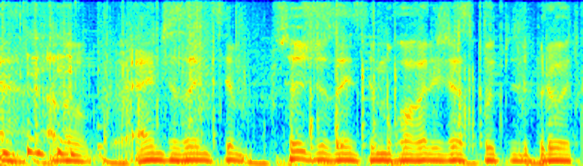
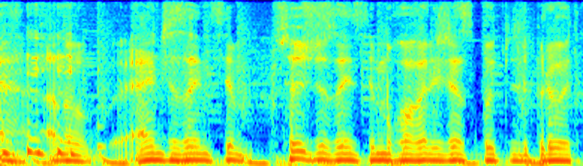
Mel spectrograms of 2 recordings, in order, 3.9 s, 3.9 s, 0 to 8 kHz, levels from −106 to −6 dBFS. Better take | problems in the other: second | background sound (Walk, footsteps); 15 dB below the speech

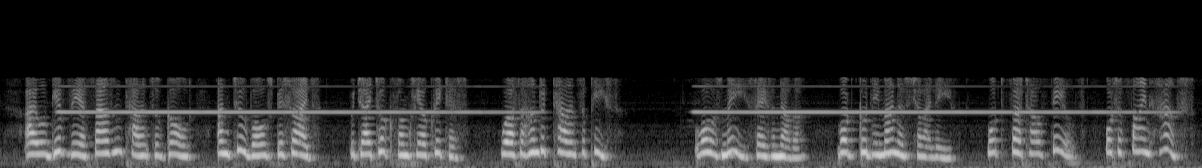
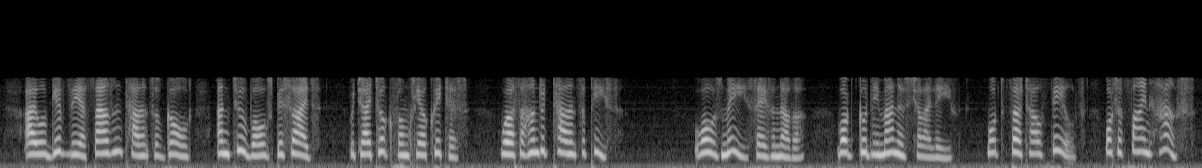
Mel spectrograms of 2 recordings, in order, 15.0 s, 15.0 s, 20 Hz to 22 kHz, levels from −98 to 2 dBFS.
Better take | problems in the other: second | background sound (Wind instrument, woodwind instrument); 15 dB below the speech // room echo; dies away in 0.5 s

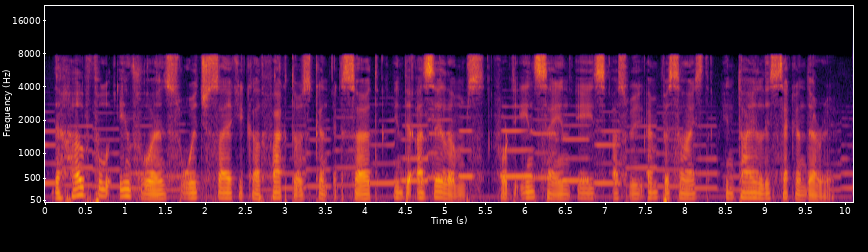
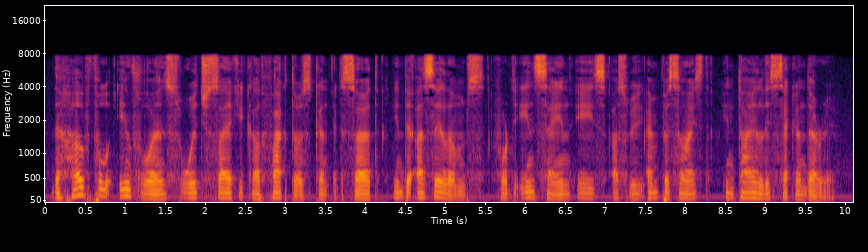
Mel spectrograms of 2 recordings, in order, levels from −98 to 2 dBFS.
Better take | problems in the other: second | background sound (Wind instrument, woodwind instrument); 12 dB below the speech

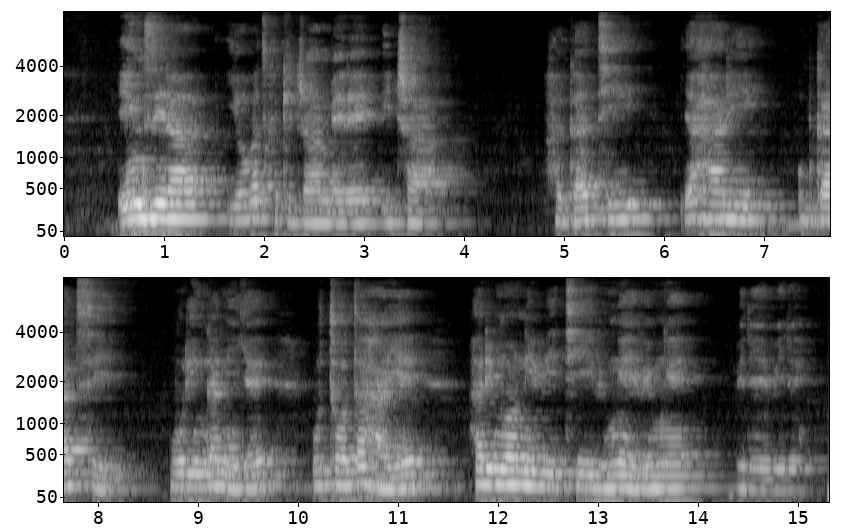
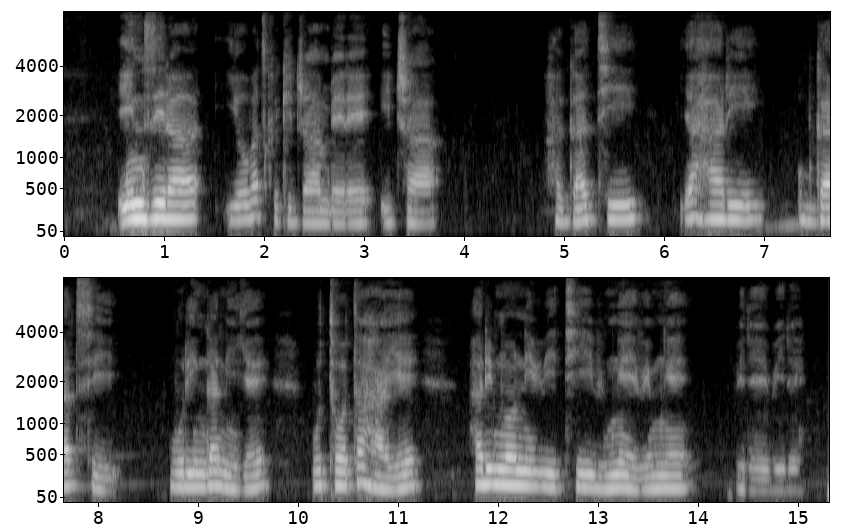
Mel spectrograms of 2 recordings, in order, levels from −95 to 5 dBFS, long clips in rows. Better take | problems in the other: second | room echo; dies away in 0.6 s

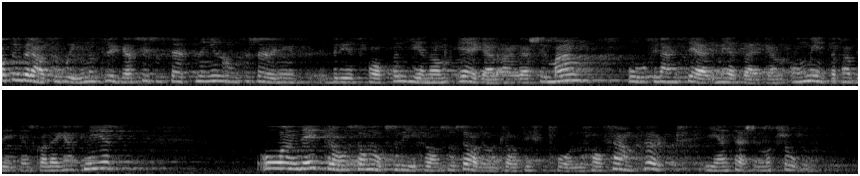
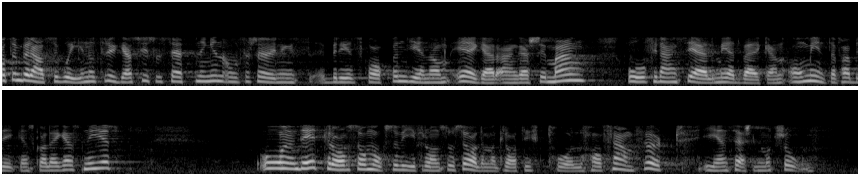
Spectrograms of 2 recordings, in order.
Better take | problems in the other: second | room echo; dies away in 1.9 s

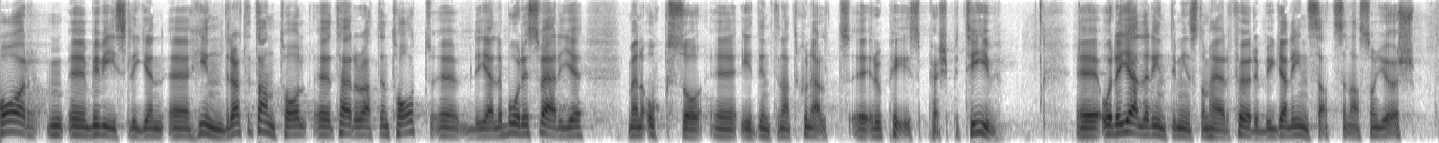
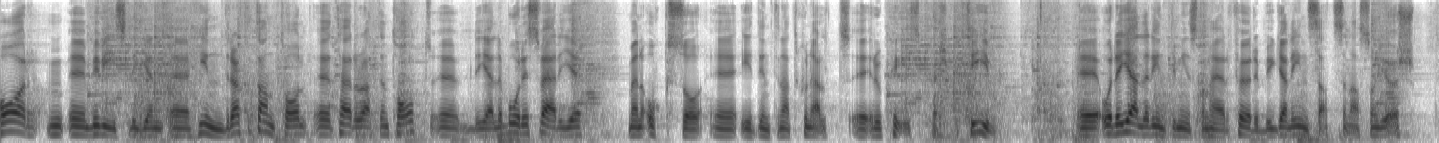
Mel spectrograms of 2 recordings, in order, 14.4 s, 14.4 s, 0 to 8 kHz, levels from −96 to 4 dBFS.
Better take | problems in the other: first | background sound (Dishes, pots, and pans); 14 dB below the speech

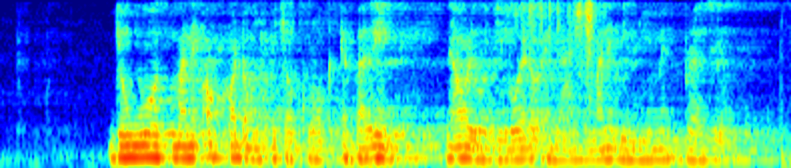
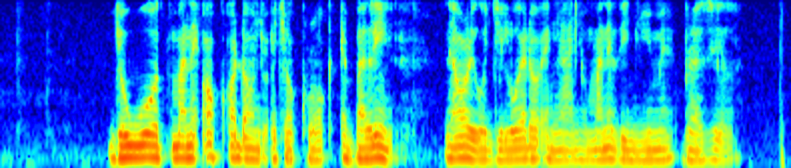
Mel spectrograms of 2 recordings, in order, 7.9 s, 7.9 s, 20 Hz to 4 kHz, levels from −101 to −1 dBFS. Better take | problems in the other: second | background sound (Cutlery, silverware); 14 dB below the speech // room echo; dies away in 2 s

